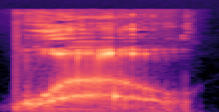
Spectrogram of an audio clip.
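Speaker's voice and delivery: low, hushed, drawn-out reaction; awed whoa. Retold or imitated. Recalling seeing ballerinas as a kid, hushed awe. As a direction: breathe it out low and soft, awestruck.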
